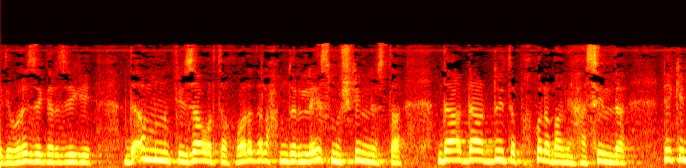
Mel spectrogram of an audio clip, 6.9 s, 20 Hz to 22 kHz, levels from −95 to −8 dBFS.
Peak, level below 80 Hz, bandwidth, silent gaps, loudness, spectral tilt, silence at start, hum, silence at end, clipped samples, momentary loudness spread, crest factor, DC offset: -4 dBFS; -52 dBFS; 8 kHz; none; -19 LUFS; -7.5 dB/octave; 0 s; none; 0 s; under 0.1%; 7 LU; 14 dB; under 0.1%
